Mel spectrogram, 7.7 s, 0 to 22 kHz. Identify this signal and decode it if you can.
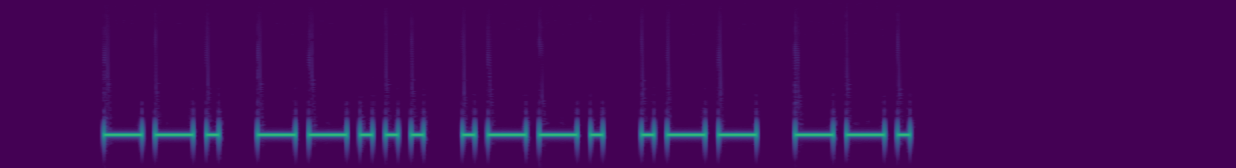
Morse code, heard as a keyed tone, about 15 wpm, 700 Hz. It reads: G7PWG
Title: DXCC-100 Call Signs - 5 Characters - Repeated 3x - 15wpm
